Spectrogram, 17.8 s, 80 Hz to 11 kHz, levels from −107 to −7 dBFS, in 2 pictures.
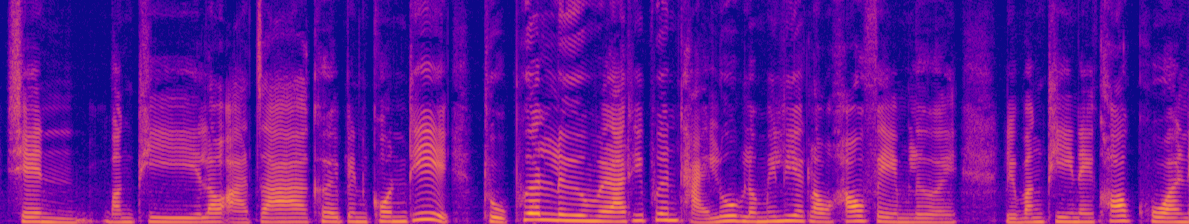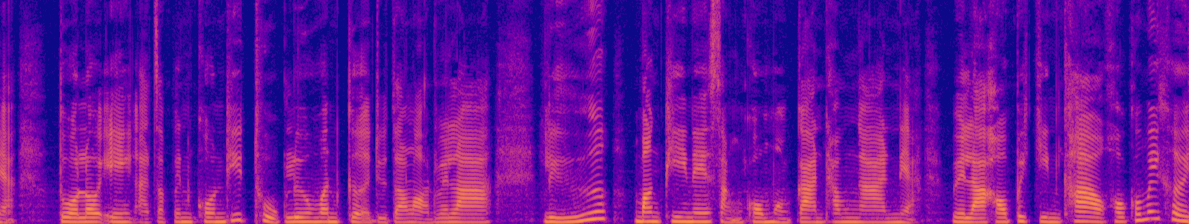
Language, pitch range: Thai, 200-235 Hz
